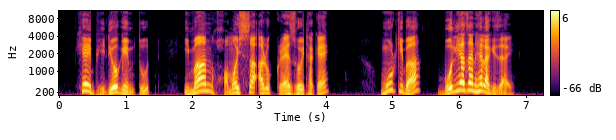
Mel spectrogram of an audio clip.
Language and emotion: Assamese, angry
